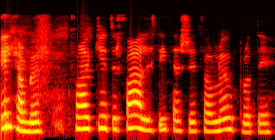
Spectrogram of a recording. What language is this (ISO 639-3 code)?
isl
